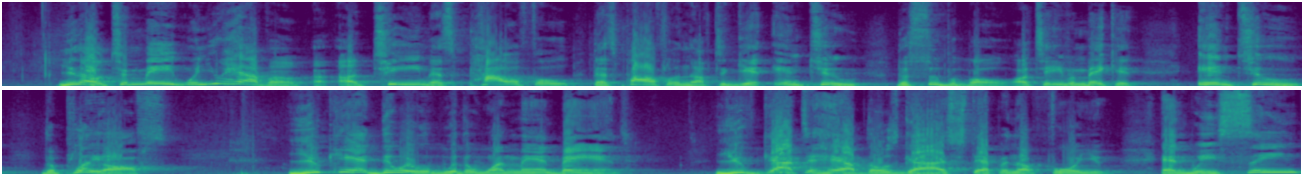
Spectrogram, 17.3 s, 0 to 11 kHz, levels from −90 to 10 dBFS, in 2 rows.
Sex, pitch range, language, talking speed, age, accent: male, 150-210 Hz, English, 175 wpm, 40-59, American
